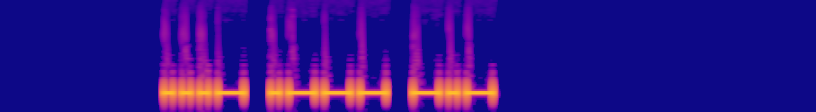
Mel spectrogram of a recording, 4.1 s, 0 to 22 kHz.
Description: Morse code, heard as a keyed tone, about 28 wpm, 700 Hz. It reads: VJK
